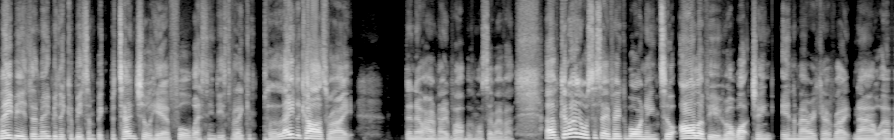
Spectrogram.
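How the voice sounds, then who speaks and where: A man hosting a live cricket watchalong, chatty and excitable, jumping up in pitch at big moments. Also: no room sound. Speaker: watchalong host.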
